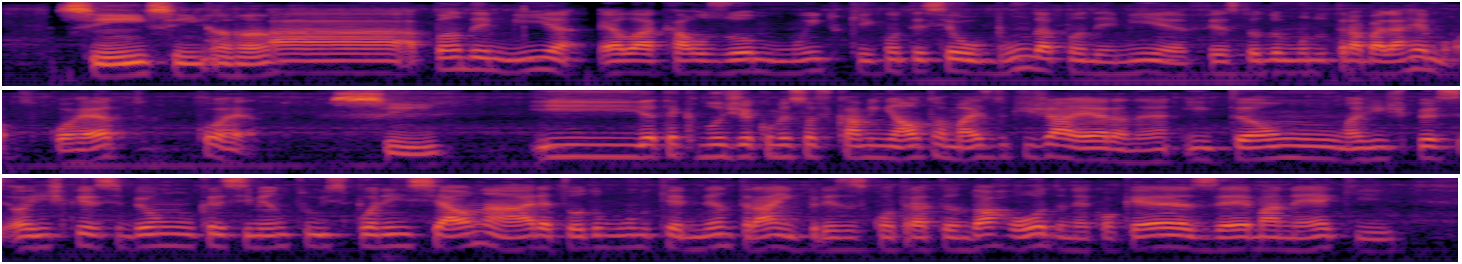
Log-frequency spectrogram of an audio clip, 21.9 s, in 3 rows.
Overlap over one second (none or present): none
